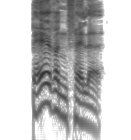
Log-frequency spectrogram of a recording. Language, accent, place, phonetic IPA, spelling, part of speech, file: German, Germany, Berlin, [ˈbɛːʁənˌfɛlə], Bärenfelle, noun, De-Bärenfelle.ogg
- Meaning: nominative/accusative/genitive plural of Bärenfell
